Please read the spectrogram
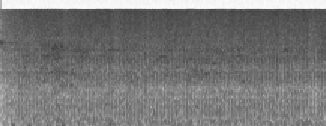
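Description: Steady, even hiss of background room noise with no speech, holding at one level throughout.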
